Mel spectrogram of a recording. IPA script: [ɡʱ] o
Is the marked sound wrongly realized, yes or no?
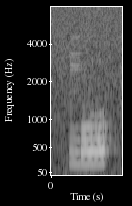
yes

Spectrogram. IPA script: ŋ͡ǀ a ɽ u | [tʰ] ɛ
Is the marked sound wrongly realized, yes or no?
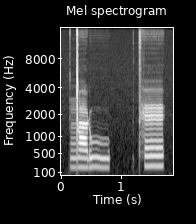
no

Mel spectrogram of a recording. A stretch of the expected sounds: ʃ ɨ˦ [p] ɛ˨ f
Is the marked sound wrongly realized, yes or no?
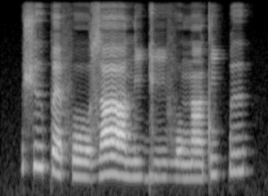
no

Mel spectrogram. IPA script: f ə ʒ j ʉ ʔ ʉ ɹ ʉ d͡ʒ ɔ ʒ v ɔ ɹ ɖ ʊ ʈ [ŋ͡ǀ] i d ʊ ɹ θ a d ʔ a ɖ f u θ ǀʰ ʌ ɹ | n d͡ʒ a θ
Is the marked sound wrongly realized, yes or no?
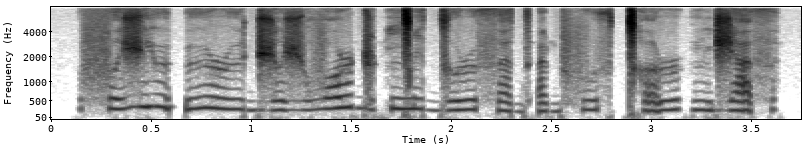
no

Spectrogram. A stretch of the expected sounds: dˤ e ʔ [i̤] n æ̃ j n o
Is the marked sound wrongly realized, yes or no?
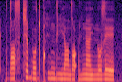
no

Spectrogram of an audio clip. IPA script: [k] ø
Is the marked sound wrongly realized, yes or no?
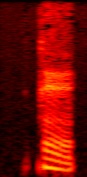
no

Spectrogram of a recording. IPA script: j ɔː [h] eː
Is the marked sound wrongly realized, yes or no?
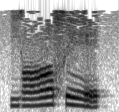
yes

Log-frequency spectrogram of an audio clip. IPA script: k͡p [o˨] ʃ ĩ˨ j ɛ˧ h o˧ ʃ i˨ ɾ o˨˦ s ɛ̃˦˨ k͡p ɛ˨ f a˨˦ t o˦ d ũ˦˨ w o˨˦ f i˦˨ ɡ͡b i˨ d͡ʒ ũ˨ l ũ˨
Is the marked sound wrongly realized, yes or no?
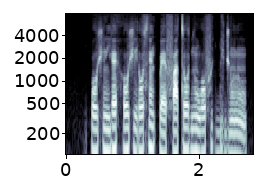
no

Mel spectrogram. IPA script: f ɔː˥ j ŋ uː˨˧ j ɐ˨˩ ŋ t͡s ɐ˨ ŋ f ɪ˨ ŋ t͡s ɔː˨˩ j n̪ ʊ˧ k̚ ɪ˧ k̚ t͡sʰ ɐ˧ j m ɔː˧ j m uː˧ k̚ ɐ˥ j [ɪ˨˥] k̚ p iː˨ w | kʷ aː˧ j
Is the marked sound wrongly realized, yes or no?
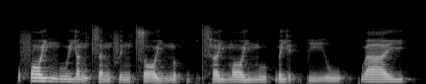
no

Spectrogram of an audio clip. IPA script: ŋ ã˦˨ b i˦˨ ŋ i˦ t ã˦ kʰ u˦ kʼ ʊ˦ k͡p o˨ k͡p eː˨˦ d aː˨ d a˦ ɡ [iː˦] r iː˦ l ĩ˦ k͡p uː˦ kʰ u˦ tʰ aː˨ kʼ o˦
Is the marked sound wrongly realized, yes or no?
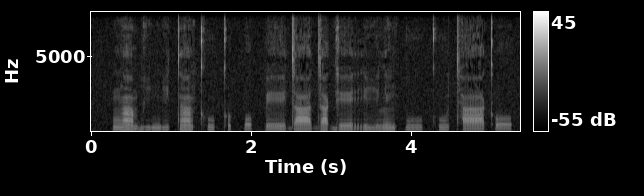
yes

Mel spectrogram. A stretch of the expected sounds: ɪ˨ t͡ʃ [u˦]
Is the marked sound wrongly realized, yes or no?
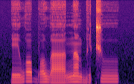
yes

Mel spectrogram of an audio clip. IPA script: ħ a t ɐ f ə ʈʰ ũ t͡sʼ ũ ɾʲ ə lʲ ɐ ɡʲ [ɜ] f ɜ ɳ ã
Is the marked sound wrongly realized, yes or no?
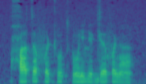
no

